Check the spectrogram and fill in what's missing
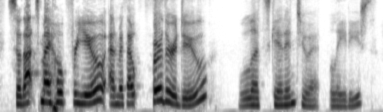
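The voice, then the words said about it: Sultry, resonant phone-sex-operator voice. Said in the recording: “That was my sex phone sex operator voice ... It was very resonant.”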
